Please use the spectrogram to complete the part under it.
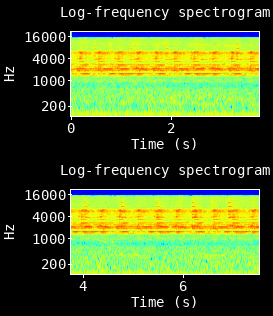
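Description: Train wheels clack on the rails.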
